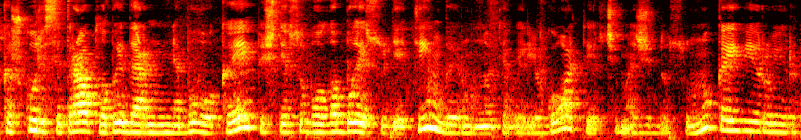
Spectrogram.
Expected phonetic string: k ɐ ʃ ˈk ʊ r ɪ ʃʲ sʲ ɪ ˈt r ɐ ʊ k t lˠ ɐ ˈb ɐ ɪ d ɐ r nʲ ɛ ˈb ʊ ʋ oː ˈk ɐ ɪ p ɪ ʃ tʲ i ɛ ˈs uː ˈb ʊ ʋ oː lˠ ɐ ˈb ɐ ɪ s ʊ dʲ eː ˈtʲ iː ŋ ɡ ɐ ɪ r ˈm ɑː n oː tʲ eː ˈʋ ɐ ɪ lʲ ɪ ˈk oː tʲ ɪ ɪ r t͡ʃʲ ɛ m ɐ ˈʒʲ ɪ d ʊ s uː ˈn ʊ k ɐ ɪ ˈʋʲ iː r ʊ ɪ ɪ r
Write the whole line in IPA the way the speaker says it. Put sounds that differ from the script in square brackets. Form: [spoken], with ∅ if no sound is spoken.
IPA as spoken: k ɐ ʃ ˈk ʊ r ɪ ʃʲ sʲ ɪ ˈt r ɐ ʊ k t lˠ ɐ ˈb ɐ ɪ d ɐ r nʲ ɛ ˈb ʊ ʋ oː ˈk ɐ ɪ p ɪ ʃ tʲ i ɛ ˈs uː ˈb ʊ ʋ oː lˠ ɐ ˈb ɐ ɪ s ʊ dʲ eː ˈtʲ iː ŋ ɡ ɐ ɪ r ˈm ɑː n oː tʲ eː ˈʋ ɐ ɪ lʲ ɪ [ˈɡ] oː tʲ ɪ ɪ r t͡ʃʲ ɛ m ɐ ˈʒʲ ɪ d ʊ s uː ˈn ʊ k ɐ ɪ ˈʋʲ iː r ʊ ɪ ɪ r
